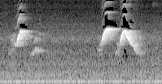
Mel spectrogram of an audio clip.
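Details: Pet budgerigar whistling: one drawn-out note, then after a pause a louder pair of rising and falling whistles in quick succession, with a soft low hum behind.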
